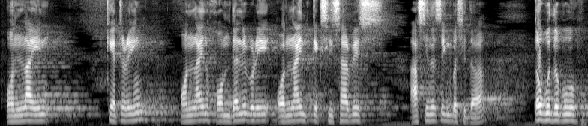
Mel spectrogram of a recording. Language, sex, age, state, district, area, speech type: Manipuri, male, 45-60, Manipur, Kakching, rural, spontaneous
